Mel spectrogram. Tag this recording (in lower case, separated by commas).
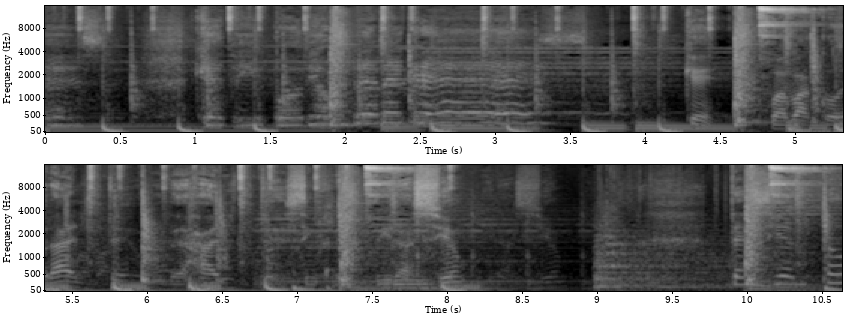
music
